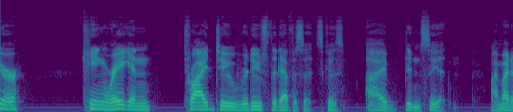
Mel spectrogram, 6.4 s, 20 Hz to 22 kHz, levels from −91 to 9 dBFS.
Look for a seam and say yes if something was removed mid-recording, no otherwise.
yes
